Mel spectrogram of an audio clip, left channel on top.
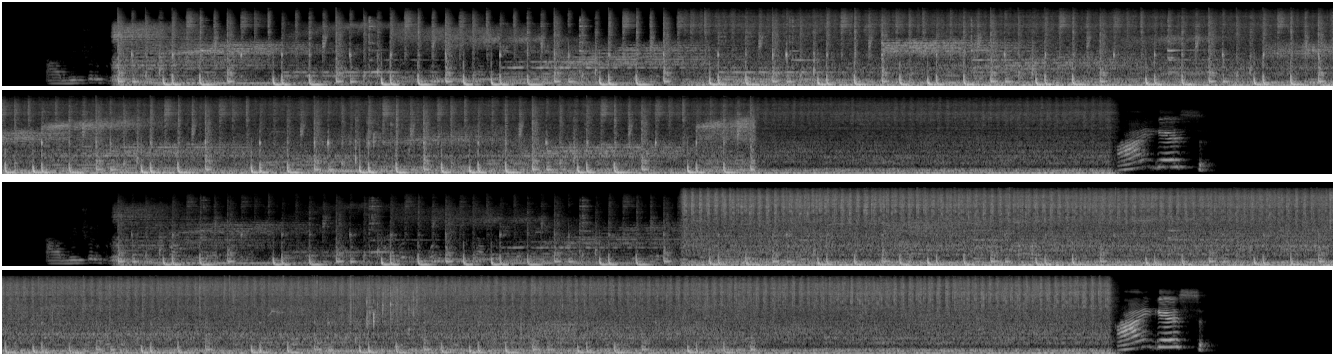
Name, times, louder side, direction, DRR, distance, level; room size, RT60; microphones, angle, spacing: voice 1, 0.4-3.2 3.8-8.2 9.0-13.7 14.3-14.9 15.5-19.0 19.3-19.9, right 1 dB, 30° right, 3 dB, 2.8 m, -46 dB
sound 1, 1.1-20.9, left 5 dB, 50° left, 0.5 m, -27 dB
sound 2, 2.0-3.2 3.7-4.8 5.8-6.5 7.5-7.6 7.9-8.7 9.7-10.5 11.6-12.8 13.5-13.7, left 7 dB, 85° left, 3.0 m, -40 dB
sound 3, 6.8-24.4, right 5 dB, 75° right, 1.1 m, -28 dB
voice 2, 24.4-25.3, right 6 dB, 60° right, 10 dB, 1.1 m, -29 dB
13.0 x 8.3 x 2.4 m, 0.22 s
head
